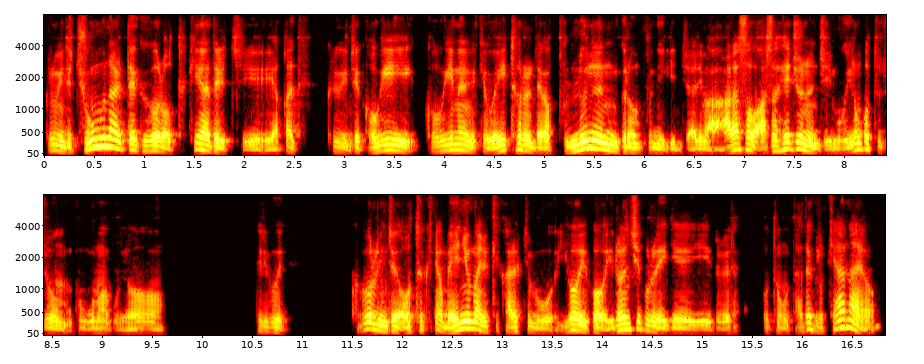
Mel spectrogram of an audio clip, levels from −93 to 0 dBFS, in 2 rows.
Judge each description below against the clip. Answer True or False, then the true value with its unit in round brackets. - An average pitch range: False (7.6 semitones)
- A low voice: True (100 Hz)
